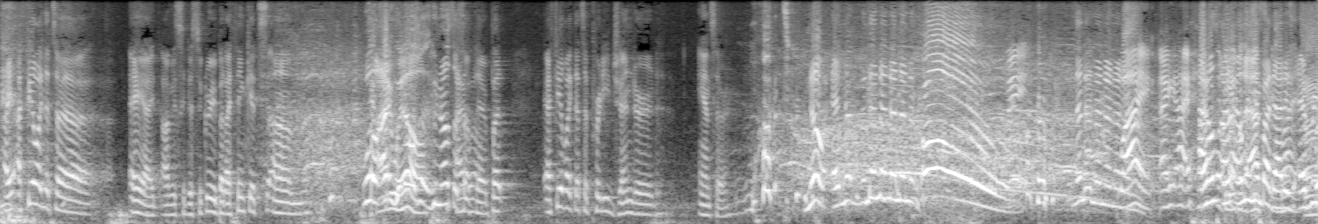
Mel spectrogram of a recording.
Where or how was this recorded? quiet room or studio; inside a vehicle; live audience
live audience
